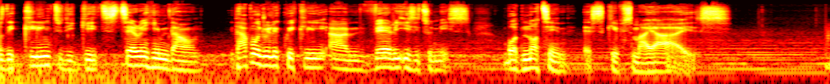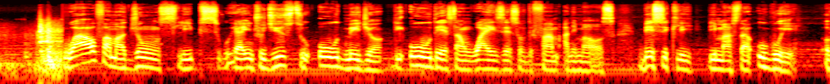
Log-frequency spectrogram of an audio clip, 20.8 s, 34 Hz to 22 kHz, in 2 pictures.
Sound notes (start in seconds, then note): 10.2 door close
